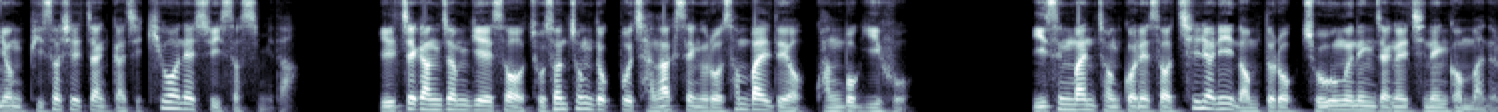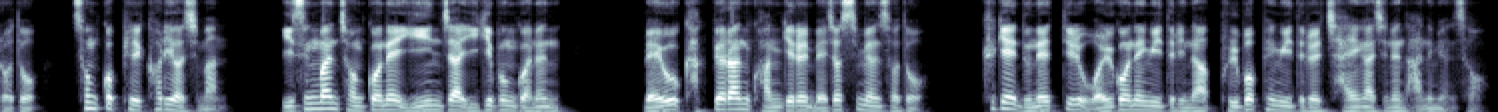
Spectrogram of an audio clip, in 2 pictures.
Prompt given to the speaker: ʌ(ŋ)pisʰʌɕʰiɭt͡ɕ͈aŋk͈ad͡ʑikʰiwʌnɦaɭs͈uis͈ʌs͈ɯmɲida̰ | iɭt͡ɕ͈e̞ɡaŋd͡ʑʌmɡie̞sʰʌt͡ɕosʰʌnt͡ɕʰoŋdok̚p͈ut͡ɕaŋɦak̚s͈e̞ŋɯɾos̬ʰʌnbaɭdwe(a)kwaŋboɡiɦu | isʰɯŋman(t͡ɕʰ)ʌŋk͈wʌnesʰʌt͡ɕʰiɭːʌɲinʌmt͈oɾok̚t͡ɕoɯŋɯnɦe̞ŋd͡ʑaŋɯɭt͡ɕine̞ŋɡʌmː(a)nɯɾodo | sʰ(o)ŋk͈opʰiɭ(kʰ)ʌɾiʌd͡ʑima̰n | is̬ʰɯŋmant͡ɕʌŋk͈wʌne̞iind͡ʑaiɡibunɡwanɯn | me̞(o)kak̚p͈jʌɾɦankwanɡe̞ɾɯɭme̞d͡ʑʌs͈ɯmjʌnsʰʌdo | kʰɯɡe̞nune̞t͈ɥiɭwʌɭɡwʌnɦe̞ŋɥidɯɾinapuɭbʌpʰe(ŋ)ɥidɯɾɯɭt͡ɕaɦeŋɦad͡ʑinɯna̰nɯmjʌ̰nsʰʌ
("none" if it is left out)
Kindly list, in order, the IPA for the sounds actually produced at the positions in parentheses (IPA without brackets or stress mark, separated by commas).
ŋ, ʌ, t͡ɕ, a, o, kʰ, u, ŋ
